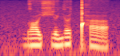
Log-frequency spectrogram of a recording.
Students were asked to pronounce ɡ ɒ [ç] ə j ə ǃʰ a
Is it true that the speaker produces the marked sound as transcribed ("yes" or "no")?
yes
